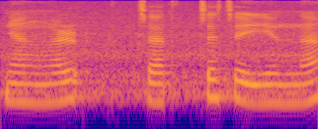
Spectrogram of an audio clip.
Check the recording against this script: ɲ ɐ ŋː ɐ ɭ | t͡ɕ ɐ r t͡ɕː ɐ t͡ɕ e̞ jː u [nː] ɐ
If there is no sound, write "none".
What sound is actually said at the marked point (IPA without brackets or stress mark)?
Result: nː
